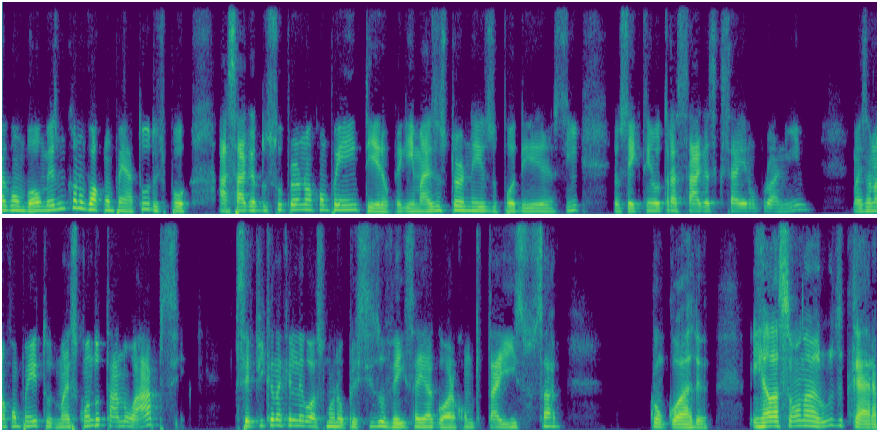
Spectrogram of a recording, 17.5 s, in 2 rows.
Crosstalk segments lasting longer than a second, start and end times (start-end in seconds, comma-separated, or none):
none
